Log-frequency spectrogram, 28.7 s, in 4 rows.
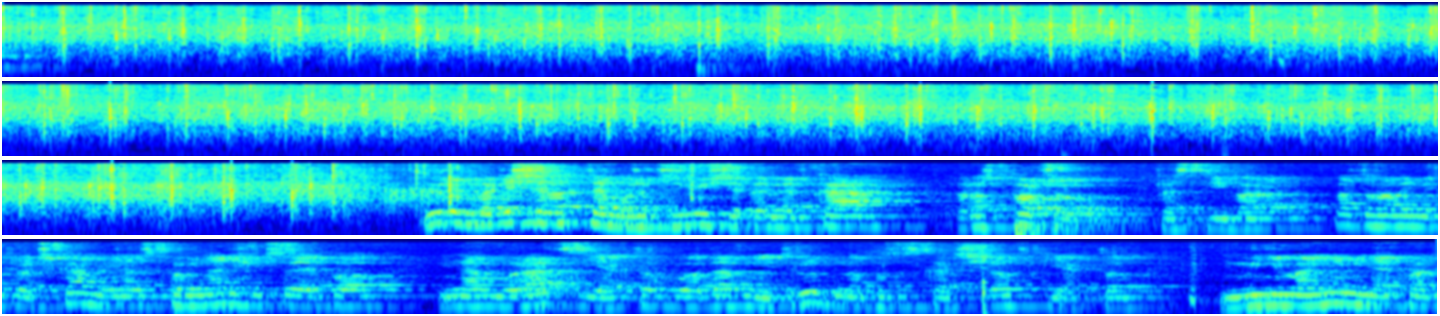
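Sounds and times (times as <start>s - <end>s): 
crowd applause: 0.0s - 17.9s
speech: 16.8s - 28.6s.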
